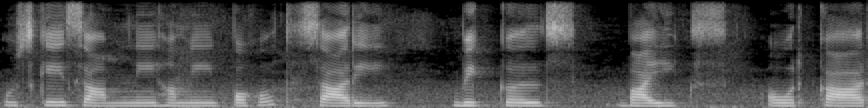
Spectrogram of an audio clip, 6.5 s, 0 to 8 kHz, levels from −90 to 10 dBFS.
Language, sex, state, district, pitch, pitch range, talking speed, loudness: Hindi, female, Punjab, Fazilka, 210 Hz, 210-225 Hz, 90 wpm, -18 LUFS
